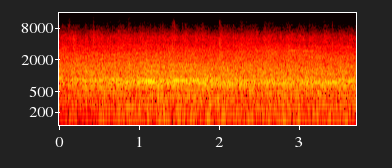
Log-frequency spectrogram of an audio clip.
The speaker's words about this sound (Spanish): Se retira Miquel Merino ejerciendo también de capitán, diciéndole a la gente que anime, ...entra Nola Sagasti y Sadik Umar. A ver la ovación a Sadik, que va mucho en esta ovación, ¿eh?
